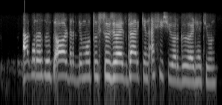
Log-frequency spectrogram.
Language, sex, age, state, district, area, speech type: Kashmiri, female, 30-45, Jammu and Kashmir, Ganderbal, rural, conversation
